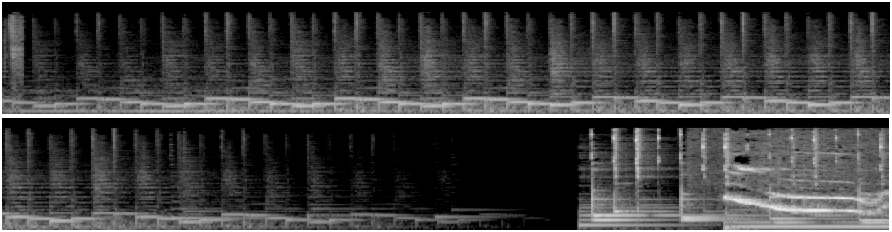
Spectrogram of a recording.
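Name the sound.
dog howling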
